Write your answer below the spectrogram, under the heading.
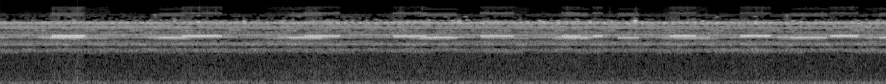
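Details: Foggy field at rest with a cricket chorus, a continuous shrill high buzz underneath short bright chirp bursts that repeat irregularly, about one each second, over the whole stretch.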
